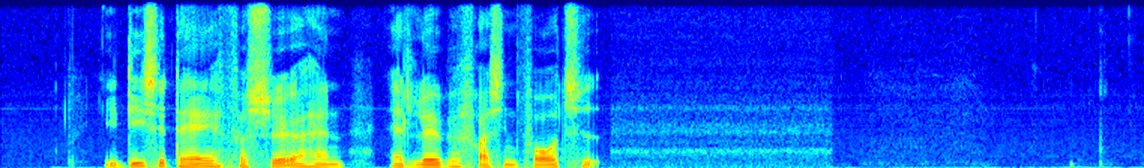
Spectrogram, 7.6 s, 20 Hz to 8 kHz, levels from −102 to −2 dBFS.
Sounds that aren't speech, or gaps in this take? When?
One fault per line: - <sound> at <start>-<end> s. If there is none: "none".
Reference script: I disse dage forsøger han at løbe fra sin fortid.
none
